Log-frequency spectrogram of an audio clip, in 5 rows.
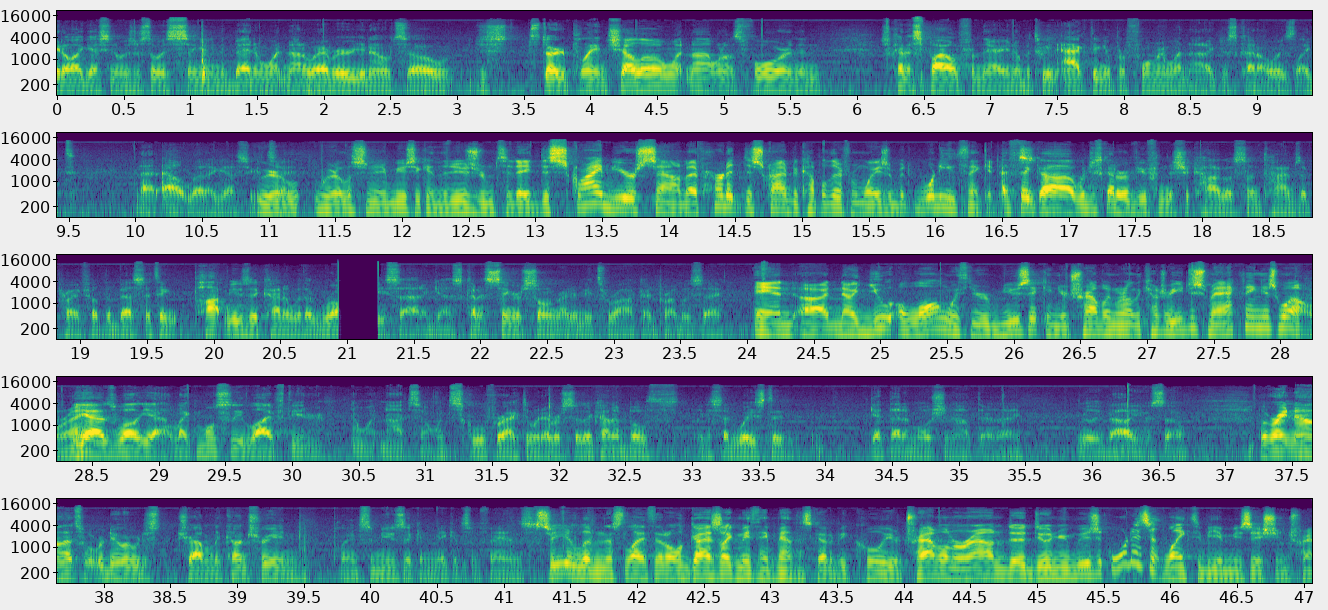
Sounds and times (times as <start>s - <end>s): Speech: 0.0s - 33.8s.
